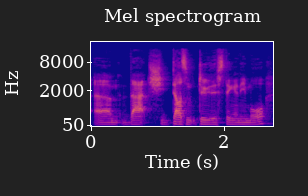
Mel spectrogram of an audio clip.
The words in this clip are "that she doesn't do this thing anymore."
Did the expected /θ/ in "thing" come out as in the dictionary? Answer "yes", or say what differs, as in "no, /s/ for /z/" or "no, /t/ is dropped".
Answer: yes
